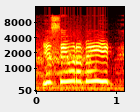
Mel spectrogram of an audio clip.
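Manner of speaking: straining to up pitch. Shown as a demonstration. Showing listeners the ruined vocals, straining for high pitch. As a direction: push the voice right up high. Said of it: "I can't even up pitch".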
